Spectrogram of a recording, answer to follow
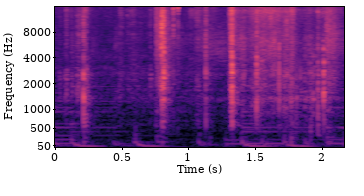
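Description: Cardboard box being pried open by hand, its flap and packing giving a string of light clicks and scrapes, over soft background music.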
